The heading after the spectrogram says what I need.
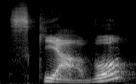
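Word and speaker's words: schiavo: the first word is skiavo skiavo all right so remember when you have the h the h makes the sound hard now let's go back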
